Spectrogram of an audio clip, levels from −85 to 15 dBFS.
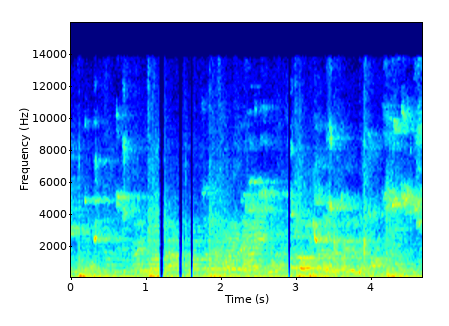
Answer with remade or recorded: recorded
